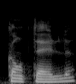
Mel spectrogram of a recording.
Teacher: when you will have this d, you will phonetically pronounce it like t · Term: les liaisons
